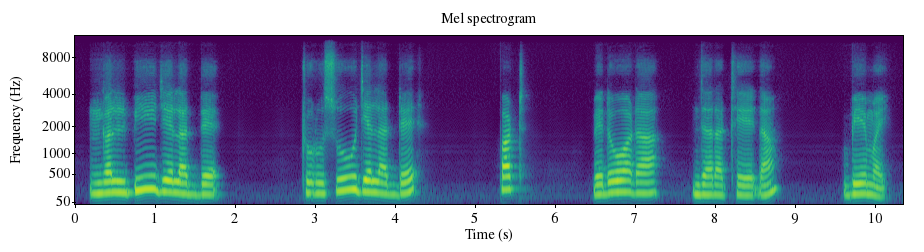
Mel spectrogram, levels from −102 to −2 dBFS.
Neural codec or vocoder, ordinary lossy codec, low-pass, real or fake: codec, 24 kHz, 0.5 kbps, DualCodec; none; 10.8 kHz; fake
